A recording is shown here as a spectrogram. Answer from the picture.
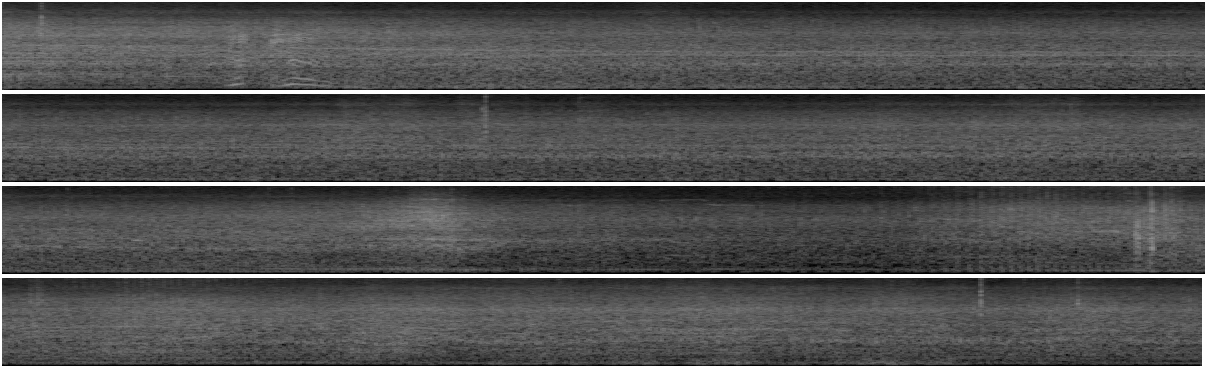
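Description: Motorcycle engine running at low speed while the bike rolls slowly, with a steady low hum. Just past halfway the engine note drops for a couple of seconds, then picks up again.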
